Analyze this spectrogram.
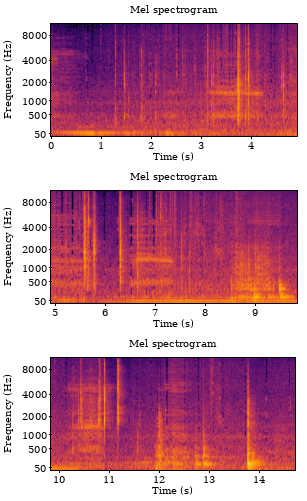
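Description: Scattered clicks, knocks and scrapes of hard plastic tool parts being handled and fitted together as a Milwaukee impact driver's rear housing cap goes back on, with one sharper knock near the end.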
